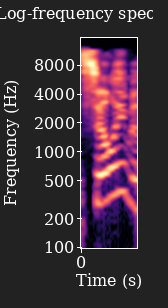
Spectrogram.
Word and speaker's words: psyllium: And psyllium is spelled with a P, it's P S Y L L I U M.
